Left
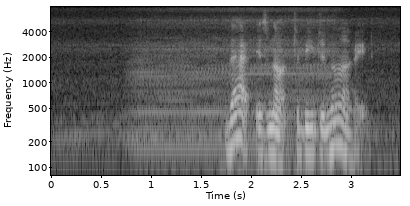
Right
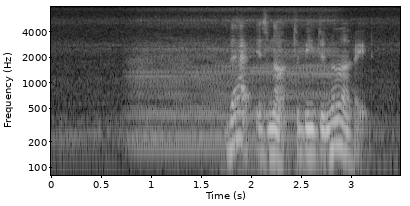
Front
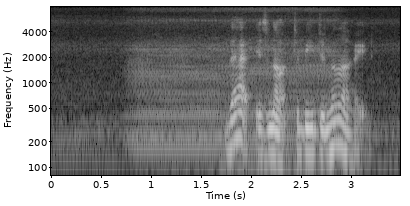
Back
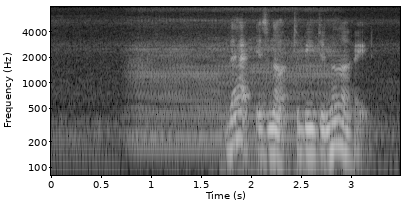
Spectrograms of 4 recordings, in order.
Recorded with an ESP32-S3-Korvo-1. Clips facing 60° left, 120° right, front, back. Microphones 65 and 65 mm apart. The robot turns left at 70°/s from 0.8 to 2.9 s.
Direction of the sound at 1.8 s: 40° left.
